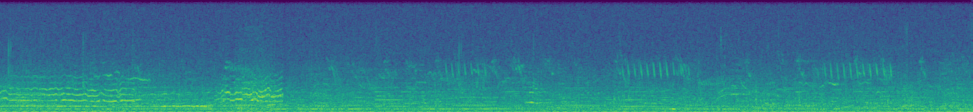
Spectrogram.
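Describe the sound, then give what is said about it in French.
Church bells ring with sustained, overlapping tones that linger and fade, set against a dense, busy background of steady noise and faint rhythmic clatter. “Les cloches sonnent.”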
